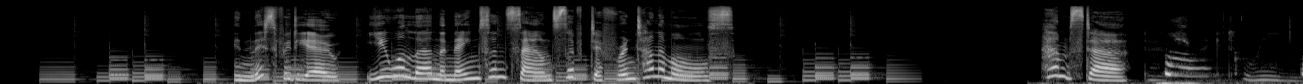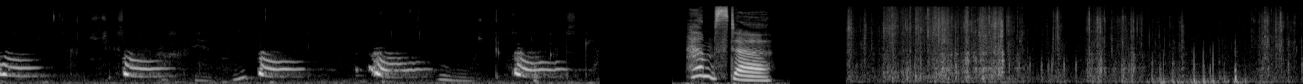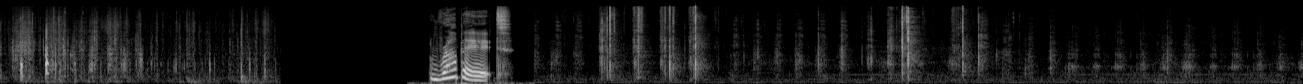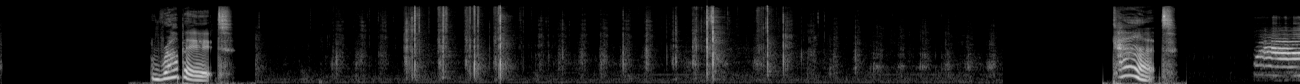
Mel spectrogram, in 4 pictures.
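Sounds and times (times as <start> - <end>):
hamster scrabbling in bedding: 21.5 - 28.9
rabbits crunching food: 21.5 - 28.9, 31.4 - 39.1, 41.7 - 49.1.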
